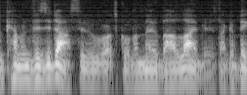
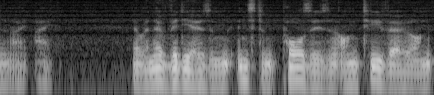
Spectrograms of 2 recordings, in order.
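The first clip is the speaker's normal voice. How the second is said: usual speaking voice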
